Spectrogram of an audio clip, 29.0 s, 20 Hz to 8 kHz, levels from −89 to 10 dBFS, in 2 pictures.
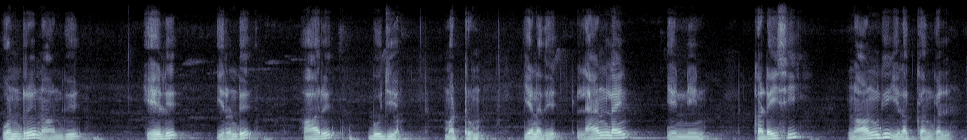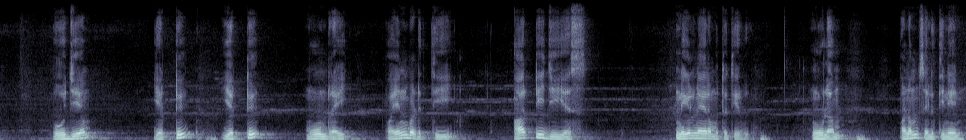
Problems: constant background noise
